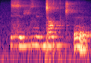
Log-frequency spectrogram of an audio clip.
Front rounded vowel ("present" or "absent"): absent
